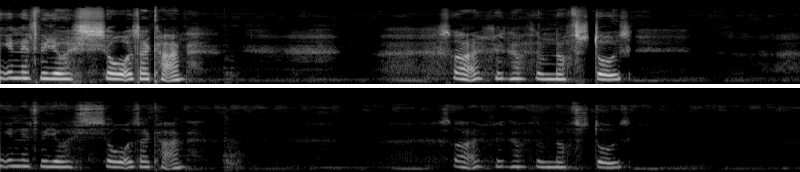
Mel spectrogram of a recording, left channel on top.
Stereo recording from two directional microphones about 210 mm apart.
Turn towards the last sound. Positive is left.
turn(degrees=45)  # may be behind; listen again after turning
